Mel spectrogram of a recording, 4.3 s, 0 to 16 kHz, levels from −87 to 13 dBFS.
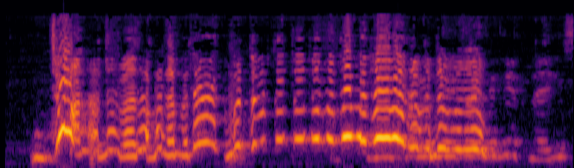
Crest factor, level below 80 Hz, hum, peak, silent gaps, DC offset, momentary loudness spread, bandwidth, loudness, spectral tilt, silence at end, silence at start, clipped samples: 14 dB; -70 dBFS; none; 0 dBFS; none; under 0.1%; 14 LU; 11 kHz; -13 LUFS; -2.5 dB/octave; 0.6 s; 0.25 s; under 0.1%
